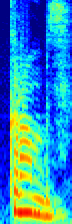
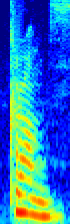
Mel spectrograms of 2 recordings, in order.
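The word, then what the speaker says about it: crumbs: क्रमब्स क्रमब्स गलत है। क्रम्स thumb तो ये इसको कहते हैं साइलेंट।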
